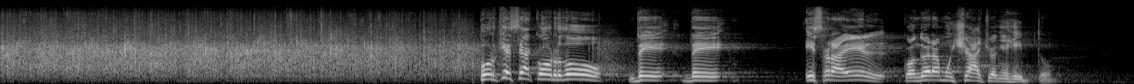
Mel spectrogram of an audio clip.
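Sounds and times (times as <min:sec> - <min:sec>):
audience applause: 0:00.0 - 0:05.0
speech: 0:04.8 - 0:07.4, 0:08.0 - 0:10.6.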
